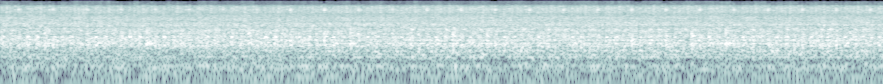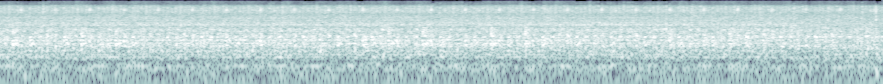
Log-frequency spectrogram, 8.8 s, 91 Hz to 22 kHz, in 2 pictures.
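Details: Nissan QG16DE engine without hydraulic lifters, idling: light regular tapping about three per second, felt between cylinders 1 and 2 at front of block; began 1.5k km ago, after piston rings, oil rings, timing chain and guide replaced 2k km ago; oil change didn't help; gone when revved. Cause unknown.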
